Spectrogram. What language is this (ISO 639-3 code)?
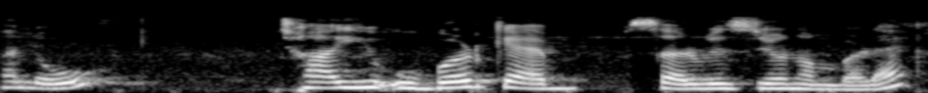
snd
